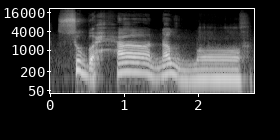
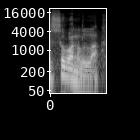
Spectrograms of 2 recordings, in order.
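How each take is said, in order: First: সুবহানাল্লাহ very slow with a clear h in subhan and a final h; correct pronunciation. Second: সুবহানাল্লাহ said quick and low with a clipped ending; common wrong pronunciation. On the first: Teacher showing viewers the correct form, very slowly. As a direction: draw out every syllable of সুবহানাল্লাহ. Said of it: "সঠিক উচ্চারণ". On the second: Teacher demonstrating the wrong way to viewers, low and quick. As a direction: drop the h and rush সুবহানাল্লাহ. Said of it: "না, সুবহানাল্লাহ নয়". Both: Shown as a demonstration.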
